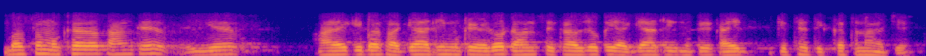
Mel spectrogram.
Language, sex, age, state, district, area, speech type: Sindhi, male, 18-30, Rajasthan, Ajmer, urban, conversation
